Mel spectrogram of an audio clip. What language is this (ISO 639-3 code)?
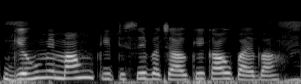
bho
